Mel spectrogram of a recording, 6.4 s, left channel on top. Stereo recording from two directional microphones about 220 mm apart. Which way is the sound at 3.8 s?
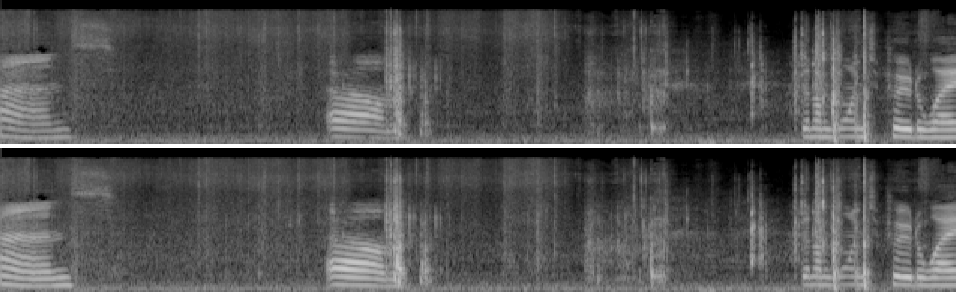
25° right (ahead or behind).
